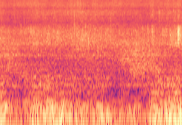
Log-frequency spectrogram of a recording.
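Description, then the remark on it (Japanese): A steady, even hiss of water spraying from a shower, rinsing body soap off a person's skin, continuous and fairly soft throughout, with a faint patter and no voices. “そう、このボディーソープ、シャワーで流してもしっとり感が肌に残る感じあるでしょ？”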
